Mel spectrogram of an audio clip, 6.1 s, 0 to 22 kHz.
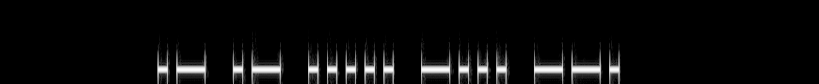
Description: Morse code, heard as a keyed tone, about 17 wpm, 700 Hz. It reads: AA5BG
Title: Call Signs - 17wpm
